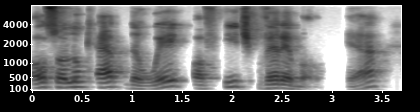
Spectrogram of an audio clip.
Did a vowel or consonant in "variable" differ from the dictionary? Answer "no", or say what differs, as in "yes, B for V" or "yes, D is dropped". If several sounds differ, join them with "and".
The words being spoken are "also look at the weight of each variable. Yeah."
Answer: no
